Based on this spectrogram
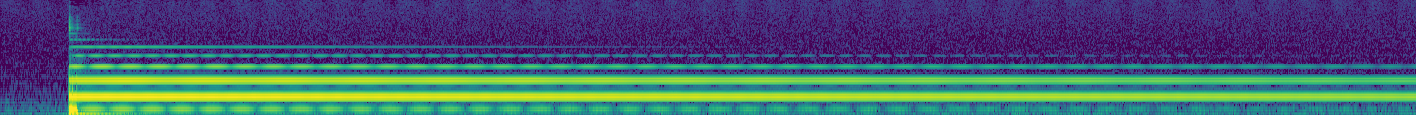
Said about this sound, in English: When I go to the temple, I ring the bell. When I hear the bell in the meditation, it's an invitation to visit my inner temple.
